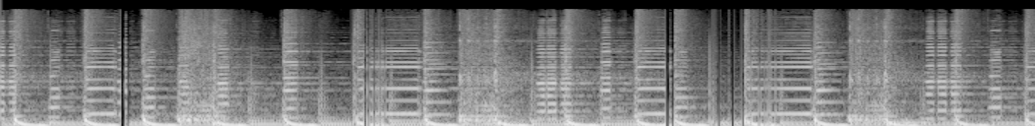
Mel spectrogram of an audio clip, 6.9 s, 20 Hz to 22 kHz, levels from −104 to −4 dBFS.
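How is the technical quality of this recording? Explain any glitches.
The recording is marred by two kinds of glitch, each heard twice.

Damaged data in a compressed stream, at 0.80–0.86 s and 4.43–4.50 s: corrupted bytes make the decoder lose sync and hunt for the next frame, producing a brief glitch where frames are misread or dropped.

Processor overload crackle, at 2.34–2.57 s and 4.73–5.17 s: repeated missed deadlines leave short silent gaps, consistent with buffers of roughly 10 ms, heard as gritty tearing over the sound.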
